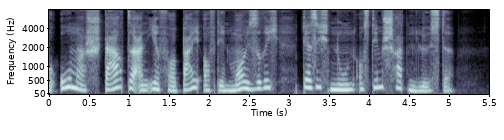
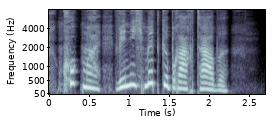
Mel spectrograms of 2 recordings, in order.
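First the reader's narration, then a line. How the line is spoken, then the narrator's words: Squeaky. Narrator (German): piepste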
